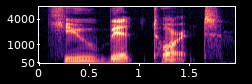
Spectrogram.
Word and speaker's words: qBittorrent: And then we download the qBittorrent app. And we use that app to download Kali Linux. Pronounced q bit torrent.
